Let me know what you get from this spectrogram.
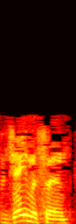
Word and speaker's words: JMSN: Hey, man, it's stylized JMSN, but it's pronounced Jameson. Jameson is the artist's name.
